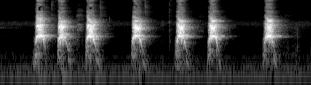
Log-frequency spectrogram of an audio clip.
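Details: Male Chihuahua pup, angry that another dog has the small bone he wants back, gives seven crisp, high yaps spaced roughly half a second apart, nothing else audible.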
